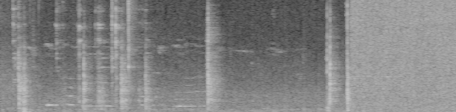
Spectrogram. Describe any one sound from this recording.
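Metal tools clink and knock on a workbench.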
